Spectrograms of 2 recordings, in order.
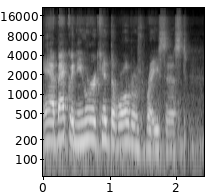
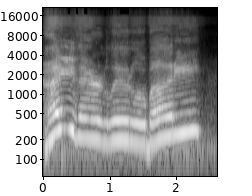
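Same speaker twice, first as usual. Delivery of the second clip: big, oversized cartoon cat character voice; 2 semitones higher than usual. Showing off voice impressions, the speaker does a Big the Cat voice. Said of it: "I could also do a really good big voice".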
